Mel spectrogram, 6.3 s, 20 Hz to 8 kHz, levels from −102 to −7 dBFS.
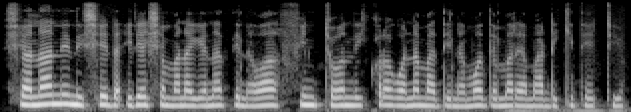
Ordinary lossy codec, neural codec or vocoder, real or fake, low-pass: none; none; real; 7.2 kHz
